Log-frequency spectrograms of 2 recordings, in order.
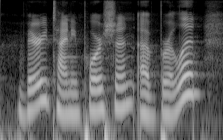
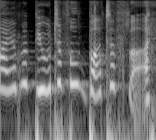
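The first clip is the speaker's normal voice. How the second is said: very high, loud put-on cartoon caterpillar accent; 12 semitones higher, 5 dB louder than usual. When asked to do the caterpillar voice, speaking in A Bug's Life caterpillar accent. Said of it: "can you do your caterpillar from A Bug's Life accent?".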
